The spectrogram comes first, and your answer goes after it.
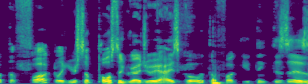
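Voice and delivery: mad, angry, heated outburst. Speaker retells the uncle's reply to asking for graduation money: imitating uncle getting mad. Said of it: "he got all mad at me".

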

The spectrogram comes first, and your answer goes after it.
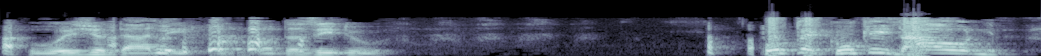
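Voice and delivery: fake Indian accent with swooping sing-song pitch. Doing a quick impression for the others; impression sounding like Apu. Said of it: "That sounded like Apu for the Simpsons".

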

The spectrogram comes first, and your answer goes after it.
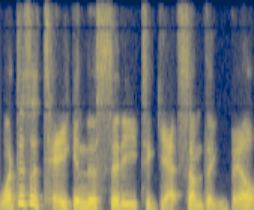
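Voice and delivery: usual speaking voice

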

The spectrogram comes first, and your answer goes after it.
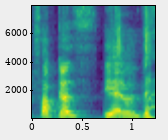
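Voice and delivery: put-on New Zealand accent with a twang. A guest imitating a dude who appeared in one scene, new zealand accent impression. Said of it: "That's a great impression".

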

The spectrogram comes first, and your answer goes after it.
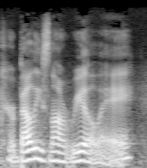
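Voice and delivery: hushed, very quiet half-whisper. Retelling what a kid quietly said about a fake belly: imitating a half-whisper. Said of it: "we're, like, whispering".

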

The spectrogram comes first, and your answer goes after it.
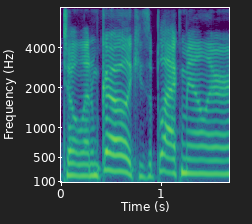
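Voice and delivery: normal talking voice

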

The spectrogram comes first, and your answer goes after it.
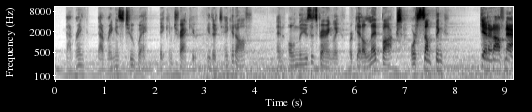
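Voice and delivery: frantic, urgent whisper. Voicing a companion warning a fleeing player about the ring: frantic whisper. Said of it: "Kat is whispering frantically in your ear".

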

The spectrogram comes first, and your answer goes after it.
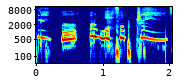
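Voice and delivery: tiny, pleading, very high squeaky mouse voice. Retelling a favourite movie opening, imitating the little mice. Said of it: "the little mice that are in their little corner, and they're just like".

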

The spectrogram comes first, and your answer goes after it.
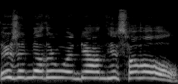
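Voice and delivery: very high, shouted voice. Playing a character in a game, warning that another creature is down the hall: yelling a warning. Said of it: "I'm going to yell".

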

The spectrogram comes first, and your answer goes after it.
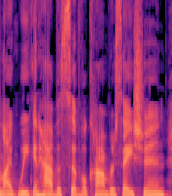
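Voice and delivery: plain

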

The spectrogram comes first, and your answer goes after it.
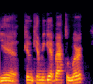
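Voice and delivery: ordinary delivery

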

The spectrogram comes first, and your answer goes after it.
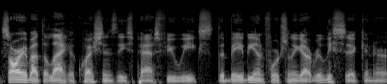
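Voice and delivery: ordinary talk, nothing marked

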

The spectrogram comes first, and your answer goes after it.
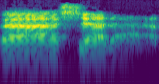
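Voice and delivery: put-on dismissive tone in a New York accent. Imitating a houseguest telling someone to shut up: Ashley impression. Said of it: "As Ashley would say".

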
